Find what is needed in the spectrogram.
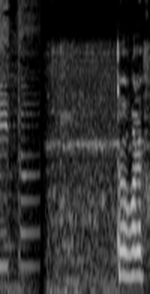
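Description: Background music ends abruptly about half a second in, followed by about a second of low, steady background noise. A woman's voice begins speaking near the end.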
